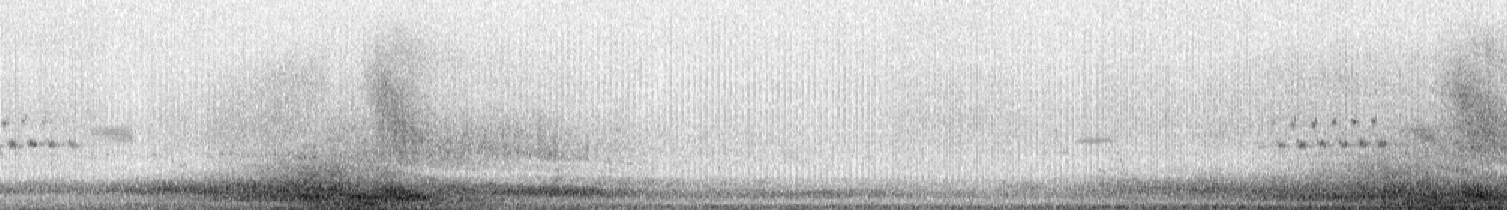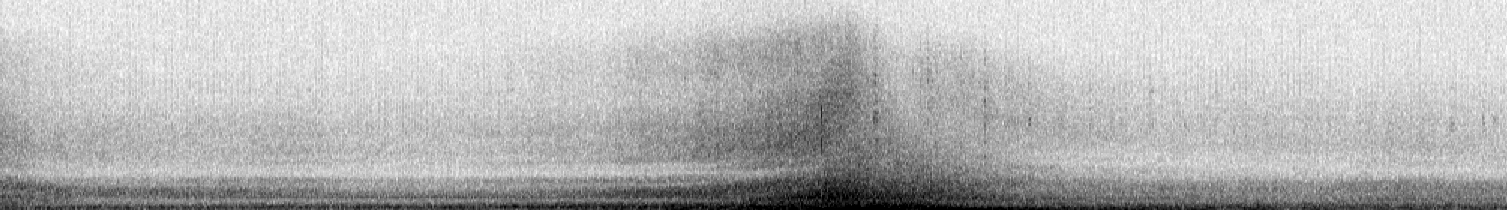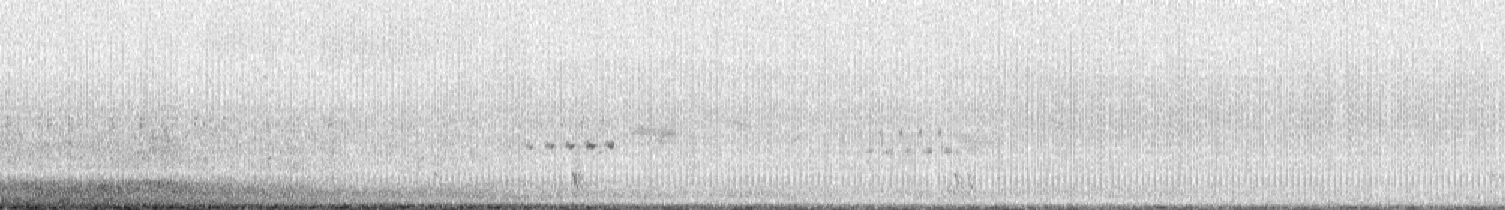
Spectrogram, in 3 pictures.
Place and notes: Lithuania, Siaudiniai, high voltage wires and traffic
crackling high voltage wires and traffic on the road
